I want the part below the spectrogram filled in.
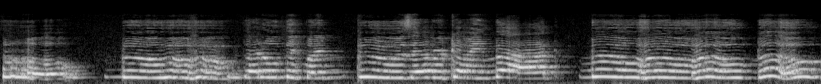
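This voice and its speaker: A put-on character voice, high in pitch and very slow, with slight echo. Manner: sad, despairing.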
